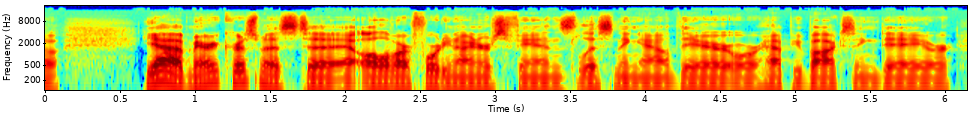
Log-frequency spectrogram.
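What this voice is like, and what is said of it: Usual voice. Nothing is said of it.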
